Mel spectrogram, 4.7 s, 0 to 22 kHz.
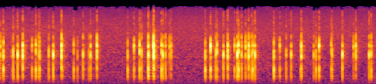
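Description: Fingernails tap and scratch the black cardboard cover of an eyeshadow makeup palette held in both hands. About 28 short, dry, crisp clicks come in quick bursts separated by brief pauses, with a bright papery midrange and almost no low end.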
